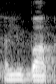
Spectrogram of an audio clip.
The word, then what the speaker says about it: IUPAC: How do you pronounce it? IUPAC.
